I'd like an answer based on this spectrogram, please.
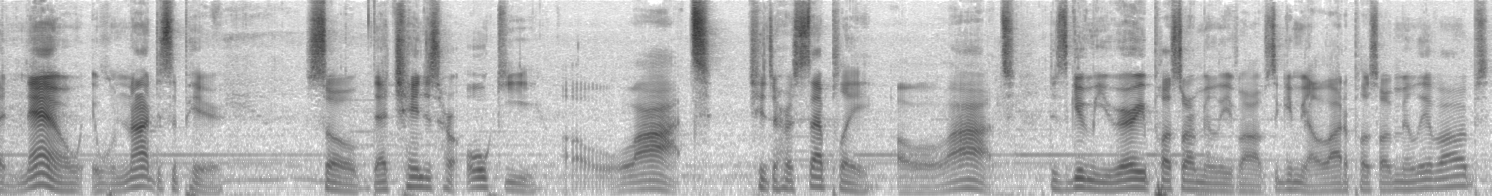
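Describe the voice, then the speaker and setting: A man's fairly low voice with lively intonation at a moderate pace, with music in the background. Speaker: fighting game streamer. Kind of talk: live stream commentary on patch notes. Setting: live stream. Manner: casual, filler-heavy.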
